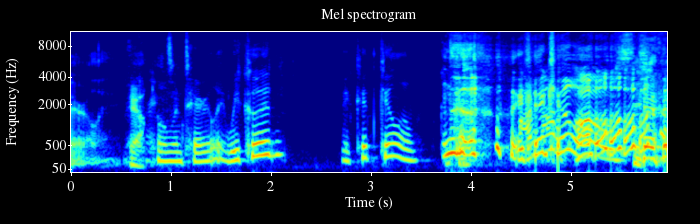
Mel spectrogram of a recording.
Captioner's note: laughs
